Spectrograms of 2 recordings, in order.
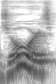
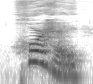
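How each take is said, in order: First: It is said like the English name George. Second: It is said like the Spanish name Jorge. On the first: The speaker calls it wrong. "I know you said George" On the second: The speaker calls it right. "No, Jorge Sierra. Make sure that you say it right"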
